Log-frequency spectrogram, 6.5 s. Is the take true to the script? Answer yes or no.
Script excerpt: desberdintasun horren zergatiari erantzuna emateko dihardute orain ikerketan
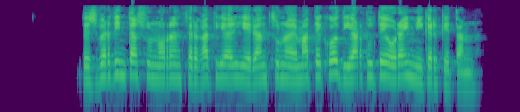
yes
